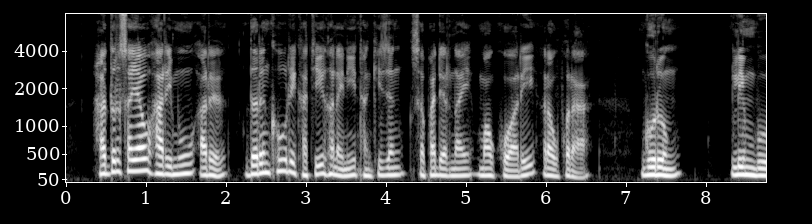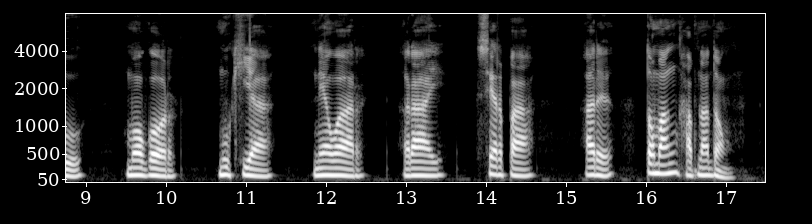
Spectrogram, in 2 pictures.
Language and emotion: Bodo, neutral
